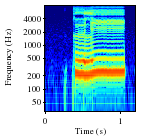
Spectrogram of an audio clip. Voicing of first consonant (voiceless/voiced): voiceless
